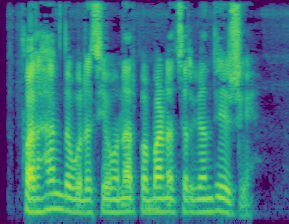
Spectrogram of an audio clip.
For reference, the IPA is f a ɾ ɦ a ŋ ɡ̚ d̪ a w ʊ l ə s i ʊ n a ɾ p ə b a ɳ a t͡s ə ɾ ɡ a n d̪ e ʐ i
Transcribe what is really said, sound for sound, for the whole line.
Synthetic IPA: f a ɾ ɦ a ŋ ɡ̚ d̪ ə w ʊ l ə s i ʊ n a ɾ p ə b a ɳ a t͡s ə ɾ ɡ a n d̪ e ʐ i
